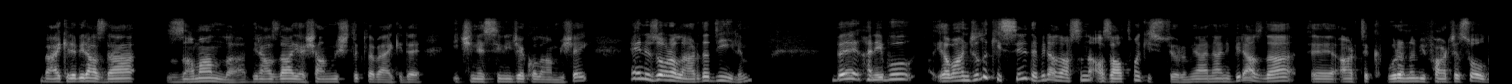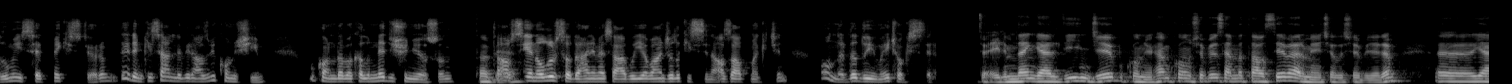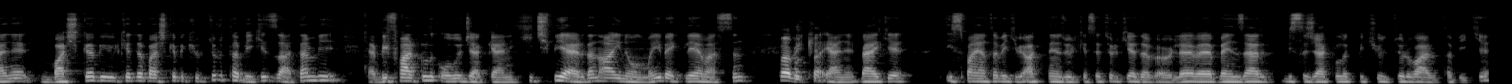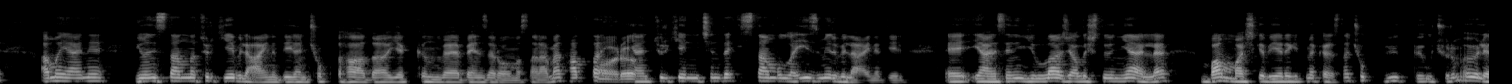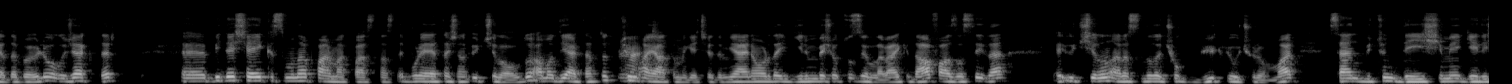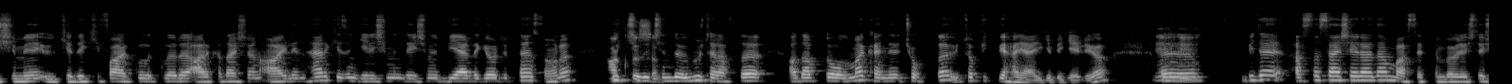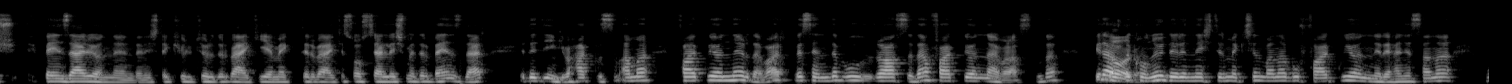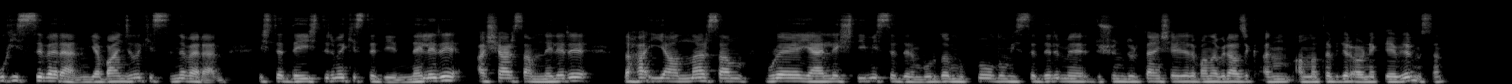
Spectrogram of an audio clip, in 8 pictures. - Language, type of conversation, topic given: Turkish, advice, Yeni bir yerde yabancılık hissini azaltmak için nereden başlamalıyım?
- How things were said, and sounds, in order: other background noise; tapping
